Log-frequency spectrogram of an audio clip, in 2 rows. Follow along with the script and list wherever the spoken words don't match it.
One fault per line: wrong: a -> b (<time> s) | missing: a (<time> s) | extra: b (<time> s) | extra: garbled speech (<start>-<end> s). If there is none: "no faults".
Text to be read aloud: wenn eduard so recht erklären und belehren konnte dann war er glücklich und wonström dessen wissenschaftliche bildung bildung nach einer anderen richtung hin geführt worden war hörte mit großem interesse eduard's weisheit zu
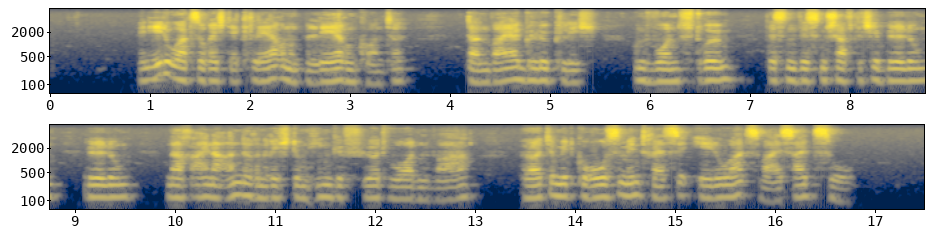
no faults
